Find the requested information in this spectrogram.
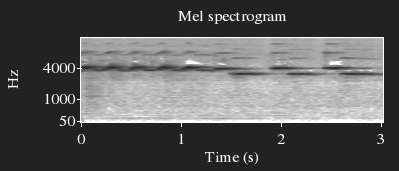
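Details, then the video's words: Russian canary male in song, two months later than before: a high warbling trill of rapid pulsed notes, then lower steady whistles broken into short repeated phrases. "RUSSIAN CANARY-РУССКАЯ КАНАРЕЙКА"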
